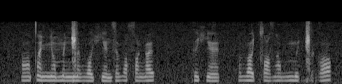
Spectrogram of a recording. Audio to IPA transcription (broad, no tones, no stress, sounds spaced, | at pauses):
ɔ̃ tˤ ã ɲ ɔ̃ m ɛ̃ ŋ͡ǁ ɘ v ɔ ç ɛ̃ d͡z ə v ɒ sˤ ɘ ŋ ɘ | k ɘ ç ɛ̃ | v ɒ c ɪ zˤ ã mː ɨ ɡ͡ǁ ə ɡ ɔ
